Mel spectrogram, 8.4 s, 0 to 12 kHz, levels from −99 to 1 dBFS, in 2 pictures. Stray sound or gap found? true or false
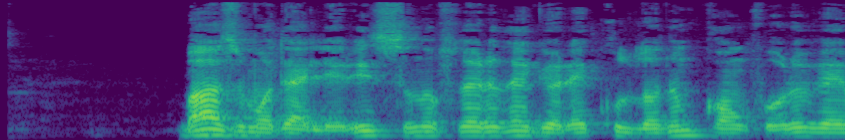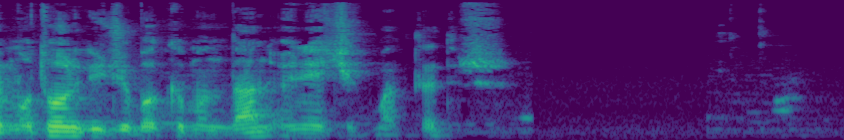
false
